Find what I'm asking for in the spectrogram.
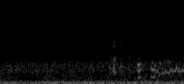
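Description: A hen clucks faintly a few times in a backyard run, soft and somewhat distant over a low steady background rumble.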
